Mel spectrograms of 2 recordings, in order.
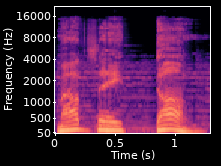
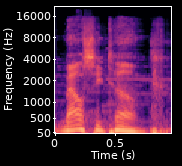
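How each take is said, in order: First: The name is said as Mao Zedong. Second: The name is said as Mousy Tongue. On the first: The speaker calls it right. "Mao Zedong is is the right pronunciation" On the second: The speaker calls it wrong. "For years, I called him Mousy Tongue"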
